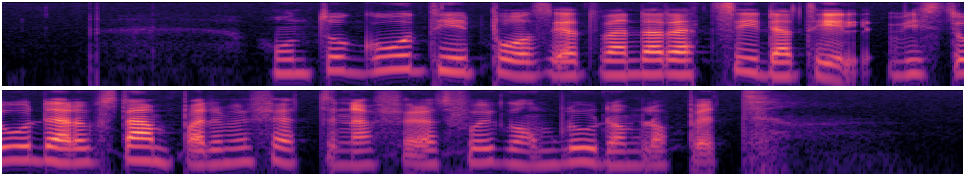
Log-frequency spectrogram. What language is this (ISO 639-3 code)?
swe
